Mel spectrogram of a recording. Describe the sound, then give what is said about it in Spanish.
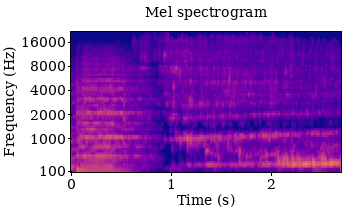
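Hot water is poured into a mate gourd with fresh yerba: a short burst of splashing, then a steady trickling pour whose pitch creeps upward as the vessel fills, clear with no voices. “Yerba renovada y agua lista para volver a tomar unos ricos mates”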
